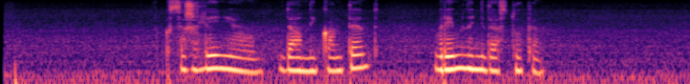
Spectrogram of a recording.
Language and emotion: Russian, sad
